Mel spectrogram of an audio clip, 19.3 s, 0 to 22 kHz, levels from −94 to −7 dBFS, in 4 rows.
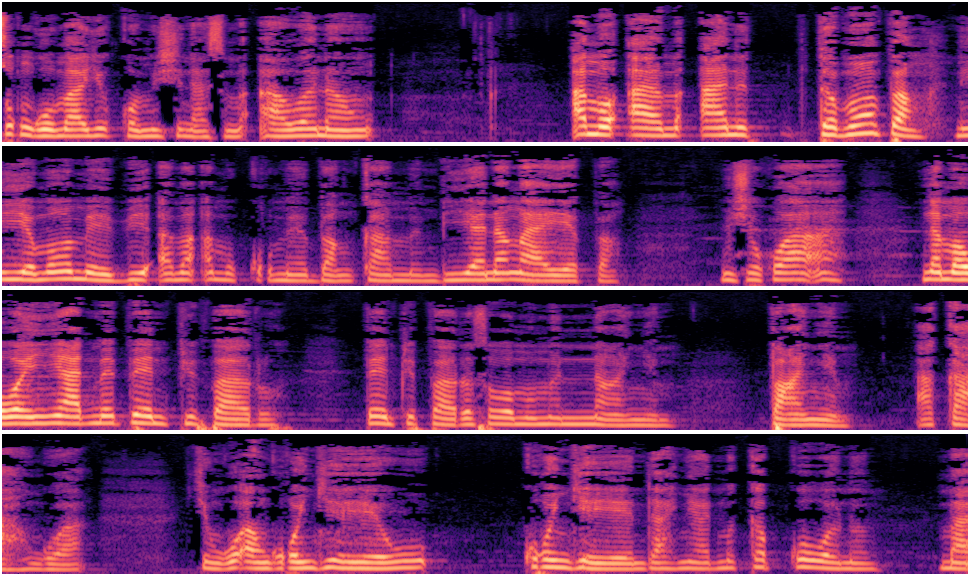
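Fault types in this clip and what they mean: Generation loss: swirly, hollow, smeared speech with blurred attacks throughout, likely from about three rounds of MP3 re-encoding at what sounds like 64 kbit/s.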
